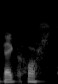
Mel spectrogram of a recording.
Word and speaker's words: Weghorst: I know a couple fell through, but the one that kind of came through is Weghorst. Is that his name? Weghorst, I think. – It sounds like a pretty good pronunciation.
